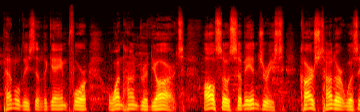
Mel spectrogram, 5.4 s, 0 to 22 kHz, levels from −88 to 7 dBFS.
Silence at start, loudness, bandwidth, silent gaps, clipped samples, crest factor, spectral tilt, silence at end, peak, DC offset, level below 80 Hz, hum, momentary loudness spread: 0.05 s; -24 LUFS; 16.5 kHz; none; under 0.1%; 18 dB; -5 dB/octave; 0 s; -6 dBFS; under 0.1%; -56 dBFS; none; 9 LU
